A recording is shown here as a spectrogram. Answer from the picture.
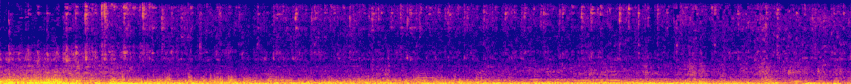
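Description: Interpark Cyclon steel roller coaster train rolling on its track with a steady low rumble, slowly easing off as the train slows into the station at the end of the ride.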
